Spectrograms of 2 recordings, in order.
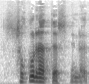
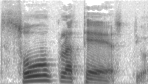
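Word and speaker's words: ソ ーク ラ テ ス (Σωκράτης): ソクラテスってソークラテスっていうわけです。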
